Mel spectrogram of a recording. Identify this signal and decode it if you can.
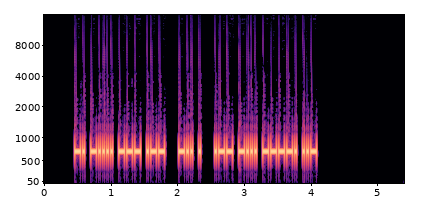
Morse code, heard as a keyed tone, about 37 wpm, 700 Hz. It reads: N6OW DE WB9U
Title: USA Callsign DE Callsign - 4 Characters - 40wpm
